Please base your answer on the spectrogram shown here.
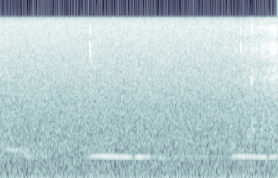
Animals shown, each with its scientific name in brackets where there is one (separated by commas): Mourning Dove (Zenaida macroura)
